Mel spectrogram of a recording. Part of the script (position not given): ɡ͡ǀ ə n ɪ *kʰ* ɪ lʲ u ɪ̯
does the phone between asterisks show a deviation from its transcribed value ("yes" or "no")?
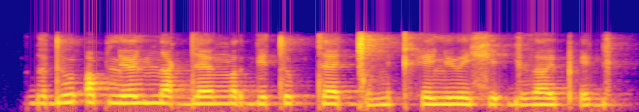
no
